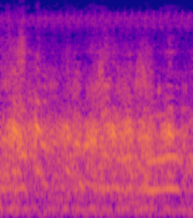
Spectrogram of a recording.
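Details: Greylag geese in Great Britain give a quick run of nasal, brassy honks, roughly five per second, over a steady background hiss.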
